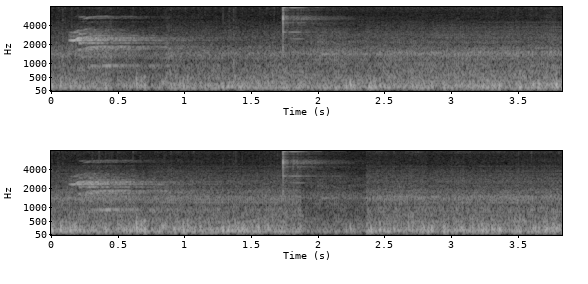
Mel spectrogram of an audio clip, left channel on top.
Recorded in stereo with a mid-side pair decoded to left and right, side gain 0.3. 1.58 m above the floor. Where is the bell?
15° left, 2 m.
